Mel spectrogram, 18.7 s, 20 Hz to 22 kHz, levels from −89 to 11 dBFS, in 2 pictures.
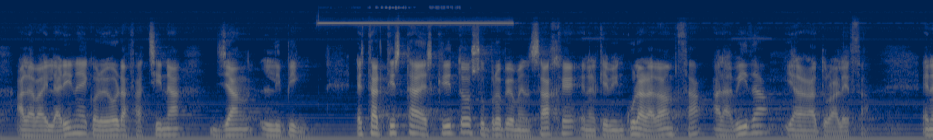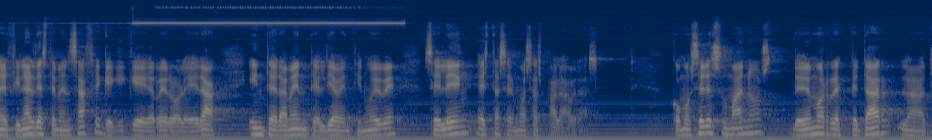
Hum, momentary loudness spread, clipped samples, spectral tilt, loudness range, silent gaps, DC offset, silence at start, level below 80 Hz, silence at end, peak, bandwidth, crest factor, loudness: none; 10 LU; under 0.1%; -3.5 dB/octave; 4 LU; none; under 0.1%; 0 s; -52 dBFS; 0 s; -14 dBFS; 19 kHz; 24 dB; -37 LUFS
